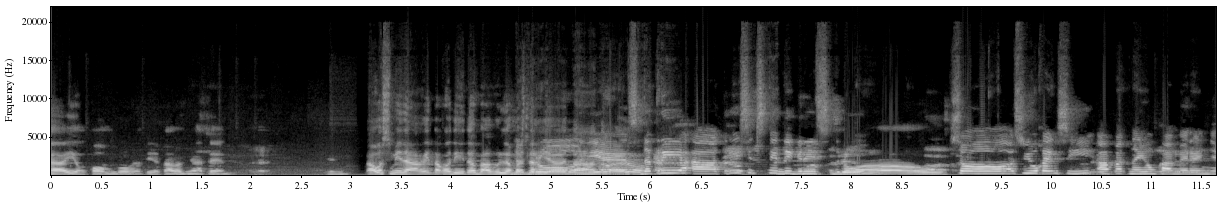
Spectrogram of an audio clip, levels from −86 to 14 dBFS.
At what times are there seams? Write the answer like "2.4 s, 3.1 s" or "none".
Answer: 3.2 s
